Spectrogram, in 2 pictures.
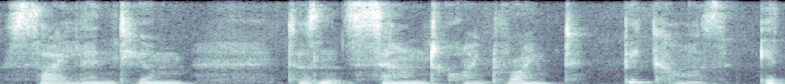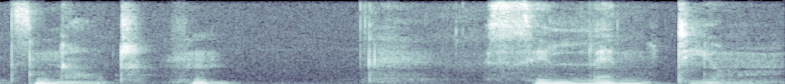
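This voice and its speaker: A woman speaks in a soft, dark, very breathy whisper, at an extremely slow pace. She plays a patient ASMR teacher, gently encouraging the listener. The delivery is unhurried and close to unvoiced throughout. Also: deep voice. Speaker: ASMR host playing a language teacher.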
